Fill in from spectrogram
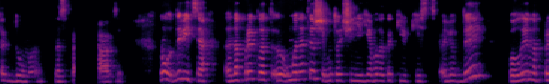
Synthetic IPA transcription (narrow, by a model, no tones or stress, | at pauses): t̪ɑk̚d̪umɐjʊnɐsp | ɑ̰wdʲi | nud̪ɪʋʲit͡sʲːɐnɐpɾɪklˠɐd̪ʊmɛnɛt̪ɛʒʋʊt̪ɔt͡ʃenʲijɛʋelˠɪkɐkʲilʲkʲisʲtʲlʲʊd̪ɛj | kɔlˠɪnɐpɾ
